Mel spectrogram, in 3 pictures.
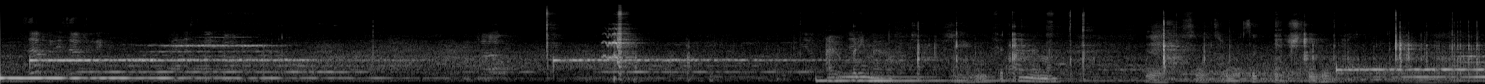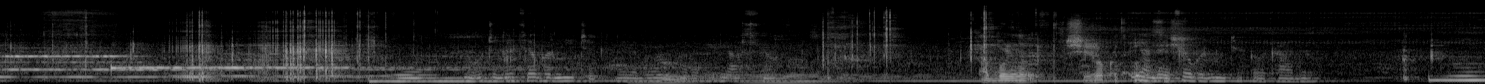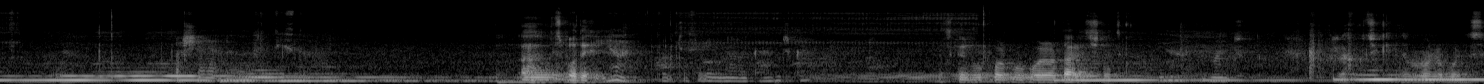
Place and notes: Tisto sončno popoldne sem s prijateljico v centru Nove Gorice snemal sejo Bioloških Ritmov in Signalov Goriških Vrtnic. Ritmi in frekvence so se skozi čas spreminjale, kar nama je lepo dalo vedet v kakšnem vzdušju so takrat bile vrtnice. Posnetek v živo je dolg priblizno eno urco, uraden posnetek (brez zvokov okolice, zivali, ljudi in avtomobilov) bo naknadno tudi še objavljen v boljši studijski zvočni kvaliteti.
Več informacij o poteku snemanja in strukturah Bioloških Ritmov Vrtnic iz tistega popoldneva bodo še naknadno objavljene tudi na moji spletni strani..
Slovenija, 4 August, ~17:00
